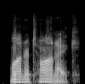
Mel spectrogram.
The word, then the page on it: monotonic: American English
